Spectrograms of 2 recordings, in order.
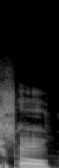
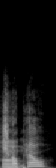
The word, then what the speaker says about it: Chappelle: Dave Chapelle. Did you say Chapelle? Dave Chapelle. Chapelle. You love Dave Chapelle, and you've been saying his name wrong this whole time.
